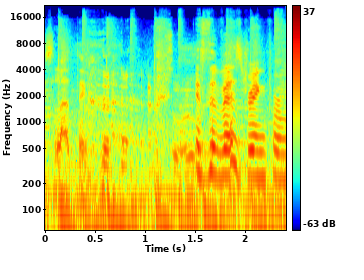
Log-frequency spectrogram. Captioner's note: laughs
